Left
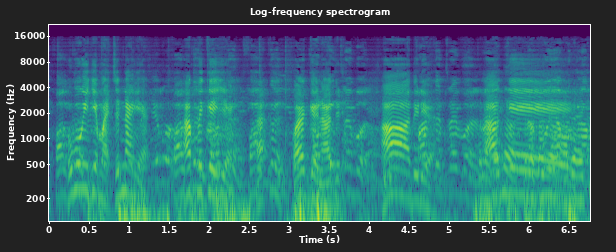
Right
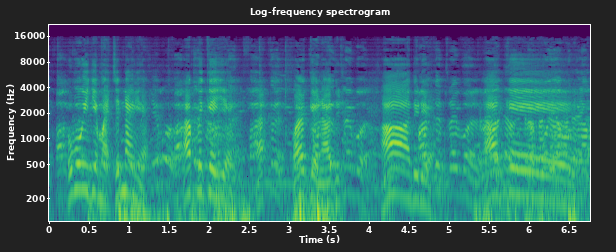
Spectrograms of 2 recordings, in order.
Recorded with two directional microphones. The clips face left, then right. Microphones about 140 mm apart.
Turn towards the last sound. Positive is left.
turn(degrees=-15)  # may be behind; listen again after turning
